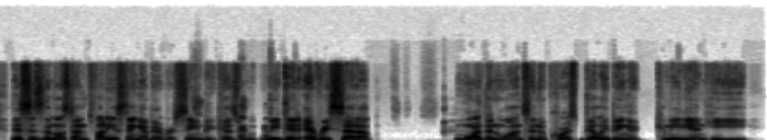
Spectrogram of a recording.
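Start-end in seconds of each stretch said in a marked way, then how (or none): none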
